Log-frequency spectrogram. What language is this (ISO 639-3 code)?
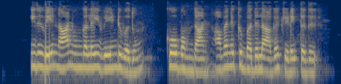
tam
